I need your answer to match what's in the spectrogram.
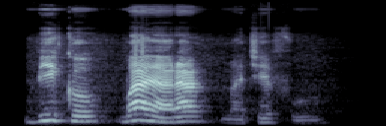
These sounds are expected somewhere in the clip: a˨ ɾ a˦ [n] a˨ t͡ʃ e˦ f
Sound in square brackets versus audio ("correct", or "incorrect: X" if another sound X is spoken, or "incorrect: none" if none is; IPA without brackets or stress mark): incorrect: m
